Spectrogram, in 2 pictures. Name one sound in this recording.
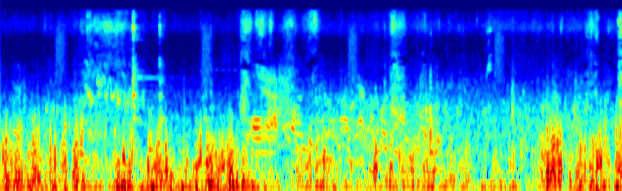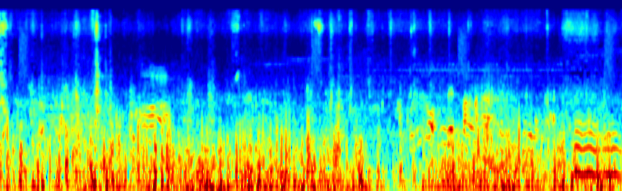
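Wind buffets loudly, outdoors on open water.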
